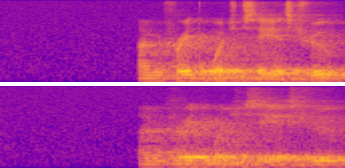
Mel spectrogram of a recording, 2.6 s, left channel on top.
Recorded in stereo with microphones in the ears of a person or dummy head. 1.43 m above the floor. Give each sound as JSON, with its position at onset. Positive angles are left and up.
{"t": 1.0, "sound": "a man speaking", "side_deg": 55, "distance_m": 1.1}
